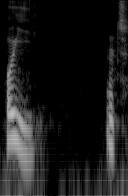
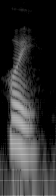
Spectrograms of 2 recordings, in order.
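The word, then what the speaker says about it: hoy: So for example, H O Y is O. It's not Hi. It is OI. Y is pronounced as E.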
